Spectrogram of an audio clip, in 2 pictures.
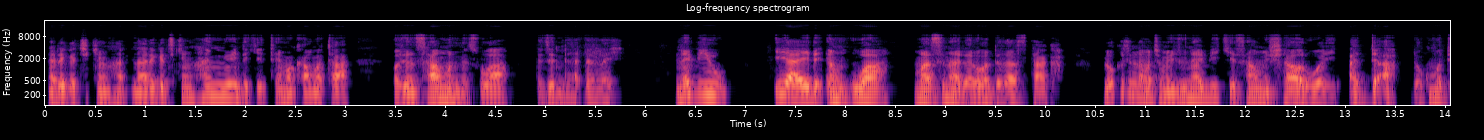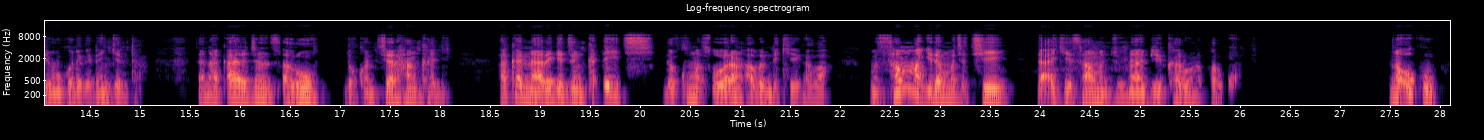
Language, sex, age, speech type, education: Hausa, male, 46-60, spontaneous, tertiary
